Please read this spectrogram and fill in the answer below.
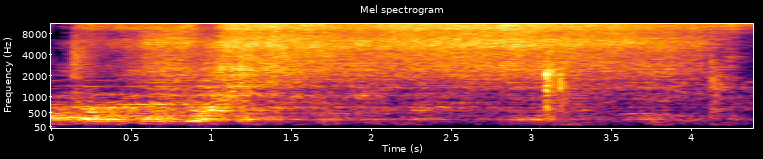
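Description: A sudden, loud rushing hiss that sets in at once and holds steady, with a small click about three seconds in.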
